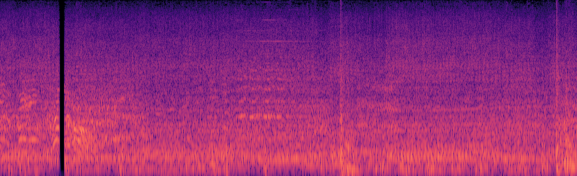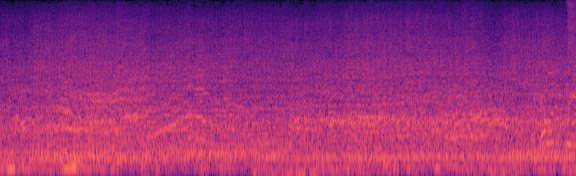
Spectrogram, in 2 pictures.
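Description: Race cars in a race in Mafia Definitive Edition roar continuously with shifting engine pitch and occasional sharp transients, a dense steady racing drone running the whole length.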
